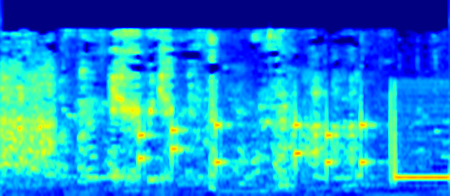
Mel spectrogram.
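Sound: telephone number being dialed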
